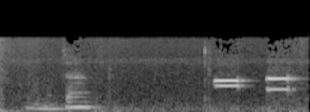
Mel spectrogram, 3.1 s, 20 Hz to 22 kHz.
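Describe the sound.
Telephone keypad tones sound as star and then 5 are pressed on a conference call: two short, bright dual-pitched beeps in quick succession after a brief, quieter sound.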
